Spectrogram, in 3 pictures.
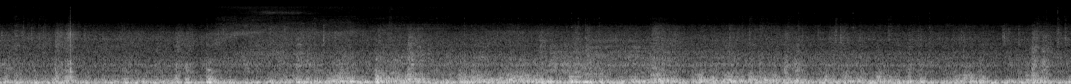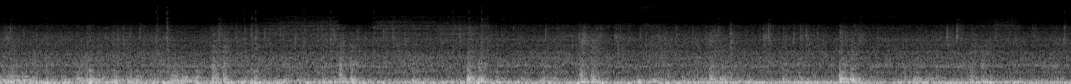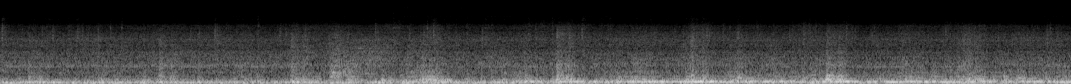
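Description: Nankai electric train running along the track, heard from inside the front cab: a steady low rumble of wheels on rail, with occasional sharp clacks as the wheels pass rail joints. A steadier low hum comes in near the end.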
